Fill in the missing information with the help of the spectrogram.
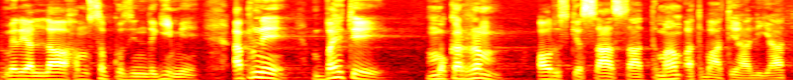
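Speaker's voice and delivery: low, hushed supplication; closing prayer. Acted. (धीमी, दबी आवाज़ में दुआ)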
